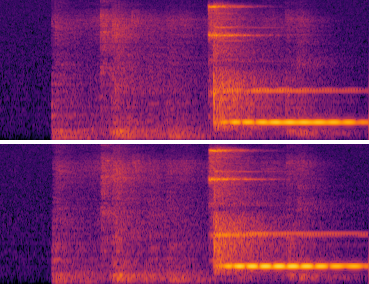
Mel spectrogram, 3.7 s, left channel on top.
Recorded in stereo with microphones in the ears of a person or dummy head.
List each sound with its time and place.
0.5 s footsteps: 50° left (ahead or behind), 3 m; by 3.1 s 35° left (ahead or behind), 5 m
2.1 s a clink: 40° left (ahead or behind), 3 m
